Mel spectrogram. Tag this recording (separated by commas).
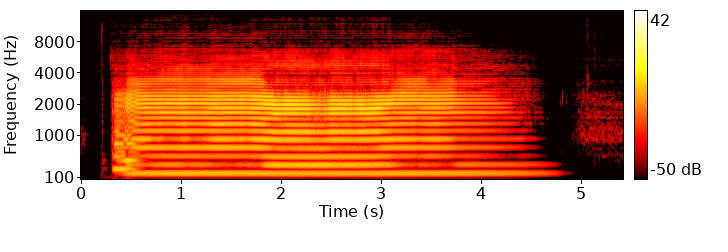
woodwind instrument, Musical instrument, Music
